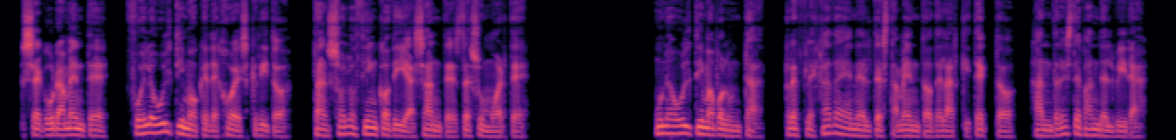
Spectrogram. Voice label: locutor castellano spanish voiceover; Spanisch Sprecher

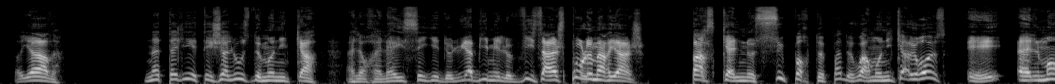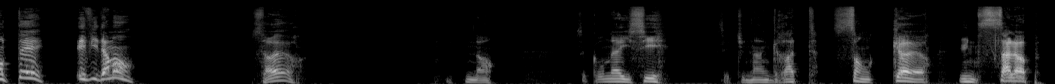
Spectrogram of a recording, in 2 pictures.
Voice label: locutor francia french voiceover; locutores franceses

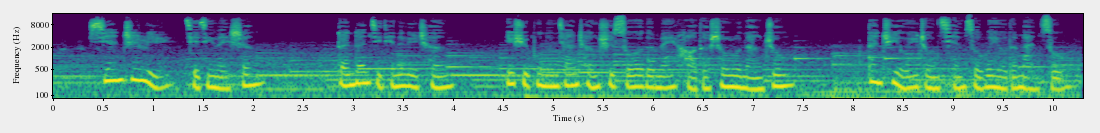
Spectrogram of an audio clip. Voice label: locutora china chinese mandarin voiceover

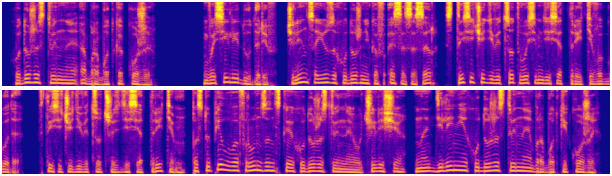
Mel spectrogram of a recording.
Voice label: locutor ruso russian voiceover

